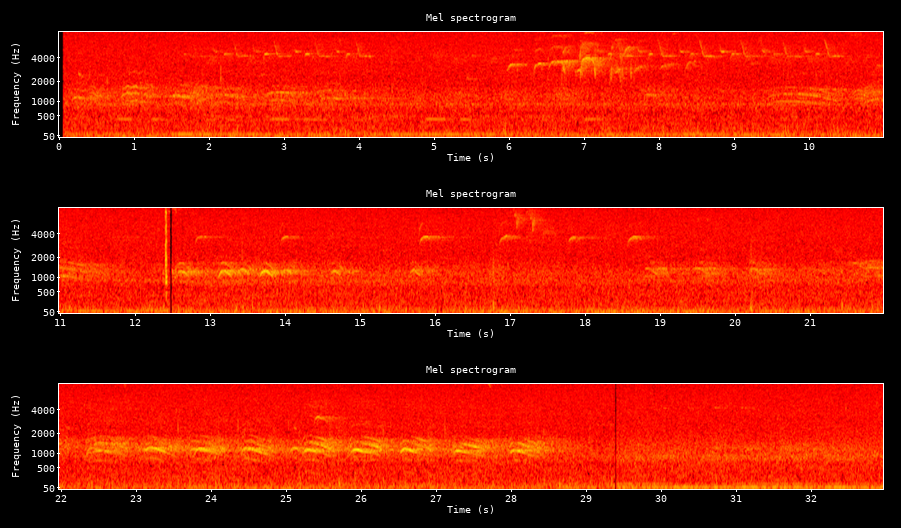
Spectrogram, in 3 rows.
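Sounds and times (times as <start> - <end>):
wild birds calling: 0.1 - 11.7, 12.5 - 15.0, 18.6 - 20.6, 21.5 - 28.6.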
